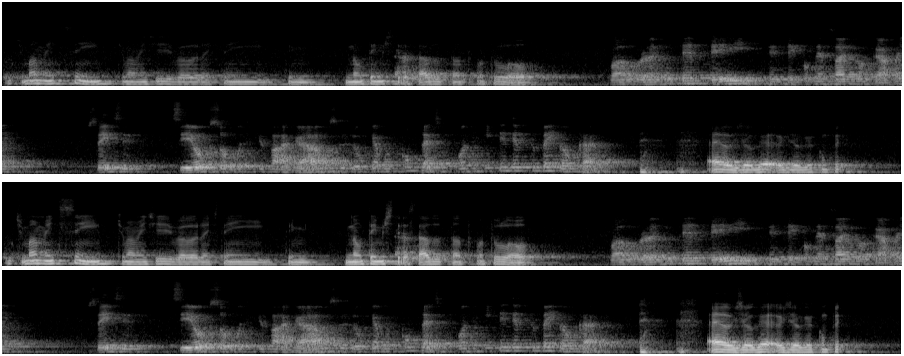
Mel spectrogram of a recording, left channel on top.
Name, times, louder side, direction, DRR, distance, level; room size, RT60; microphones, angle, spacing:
voice 1, 0.0-3.2 3.4-5.3 15.4-17.4, right 3 dB, 75° right, 0.5 m, -23 dB
voice 2, 6.1-9.1 9.9-10.3 10.7-13.3 13.6-15.0, equal, 5° left, 2.1 m, -29 dB
14.0 x 11.5 x 3.9 m
head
